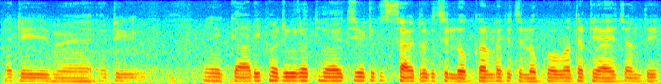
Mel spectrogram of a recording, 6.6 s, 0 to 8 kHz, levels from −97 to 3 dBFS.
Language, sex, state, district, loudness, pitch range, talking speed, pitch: Odia, male, Odisha, Khordha, -17 LUFS, 120-130 Hz, 190 wpm, 125 Hz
